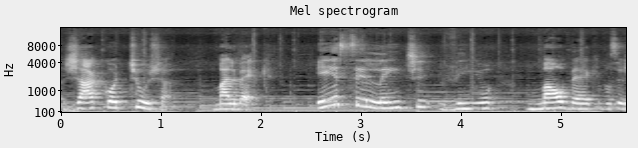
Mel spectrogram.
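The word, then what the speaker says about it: Yacochuya: engraçado o pronunciado porque o y aqui na Argentina tem som de J Jau malb excelente vinho malb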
